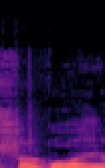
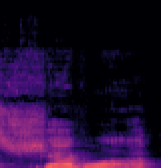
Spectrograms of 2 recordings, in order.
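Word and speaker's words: JT Chargois: name fool of you that's how it's pronounced it's not sure boy or shovel ah its shag wah and he will face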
